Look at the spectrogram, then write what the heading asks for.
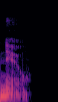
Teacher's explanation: The American in general is much less careful than the Englishman to preserve the shadowy Y sound before U in words of the Duke class.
